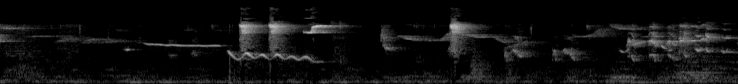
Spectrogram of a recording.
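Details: Oriental magpie-robin singing in the morning: clear whistled notes, sharp high chips, a wavering lower warbled trill, and bright varied phrases in loud bursts with short pauses between.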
